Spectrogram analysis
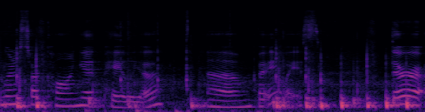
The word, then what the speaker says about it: Palia: Um, I think they already released it, but the way he pronounced it was Paleia, as in pale, and I've always called it Palia because I was thinking it was PAL. Apparently, that's wrong.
